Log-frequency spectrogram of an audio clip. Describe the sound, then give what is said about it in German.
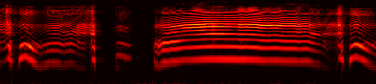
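A small baby cries loudly, a short wailing burst followed by a longer sustained, tightly pitched cry, with brief gasping pauses between them. “Kleine Babys schreien vor allem, wenn sie weinen.”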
